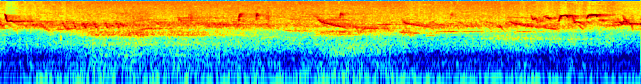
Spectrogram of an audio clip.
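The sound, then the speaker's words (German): Blackbird and chiffchaff singing on a cold, sunny spring morning: faint high chirps and whistled phrases come and go over a steady low outdoor hum. “Diese Morgenkälte, die Amsel sehr präzise singen lässt, aber dafür kurz, und die den Zipzalp so richtig ankurbelt.”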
